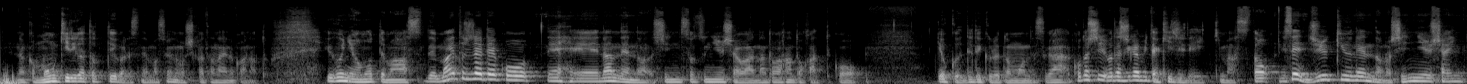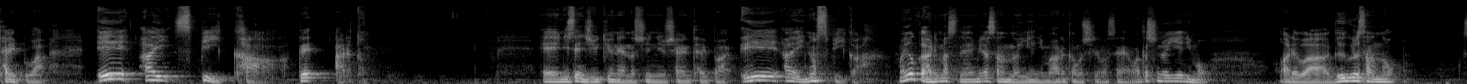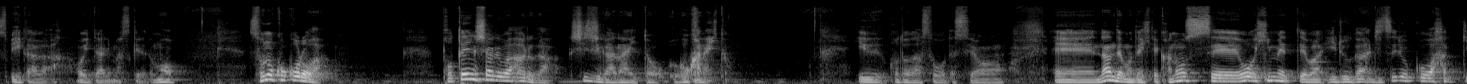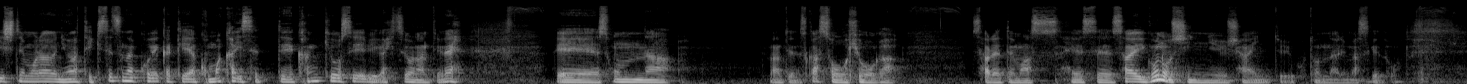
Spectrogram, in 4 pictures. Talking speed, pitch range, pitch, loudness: 330 characters per minute, 100-150 Hz, 115 Hz, -26 LUFS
